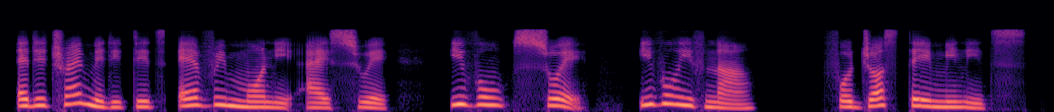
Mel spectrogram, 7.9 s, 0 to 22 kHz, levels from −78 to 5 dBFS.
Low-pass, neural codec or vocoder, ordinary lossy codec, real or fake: 7.2 kHz; codec, 16 kHz, 0.2 kbps, FocalCodec; none; fake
